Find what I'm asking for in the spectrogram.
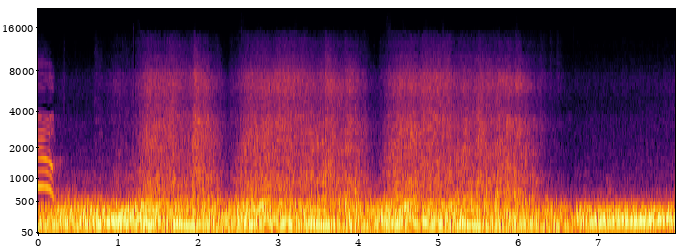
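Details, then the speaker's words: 2003 Toyota Hilux with swapped-in 3UZ-FE Lexus V8 on Link Thunder ECU, first start after swap: steady even burble with a few smooth throttle blips; runs healthy, just a loud exhaust; normal V8 idle. "Power steering's been bleeding up. Let's hear it run now. It's a little bit loud."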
